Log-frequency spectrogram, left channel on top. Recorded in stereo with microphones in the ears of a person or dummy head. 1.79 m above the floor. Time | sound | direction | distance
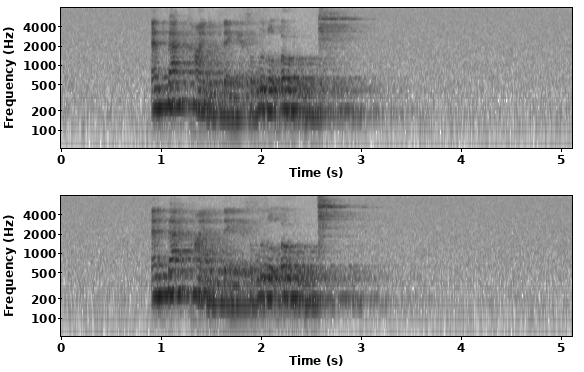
0.9 | a woman speaking | 20° left (ahead or behind) | 4.5 m
2.6 | cutlery clinking | 50° right (ahead or behind) | 8 m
